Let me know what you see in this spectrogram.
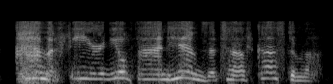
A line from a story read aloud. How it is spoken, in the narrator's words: he whispered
